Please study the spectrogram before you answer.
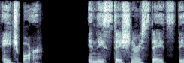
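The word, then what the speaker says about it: ħ: pi denoted by equals h pronounced h bar.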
